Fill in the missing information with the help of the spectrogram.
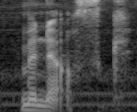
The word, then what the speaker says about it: Manosque: Manosque.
